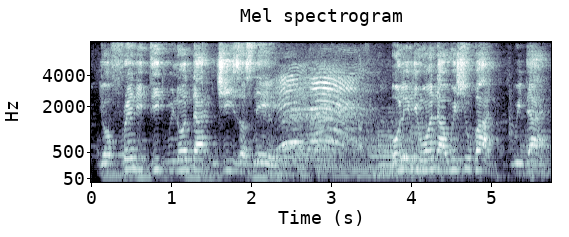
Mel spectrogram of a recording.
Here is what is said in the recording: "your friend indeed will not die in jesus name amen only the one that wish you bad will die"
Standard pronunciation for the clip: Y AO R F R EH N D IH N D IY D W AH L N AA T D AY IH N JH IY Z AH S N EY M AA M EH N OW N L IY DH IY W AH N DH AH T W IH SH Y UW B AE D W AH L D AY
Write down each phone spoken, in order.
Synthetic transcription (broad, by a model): Y AO F R EH N D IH D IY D W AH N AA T D AY IH N JH IY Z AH S N EY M M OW L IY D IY W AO N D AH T W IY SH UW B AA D W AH D AY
